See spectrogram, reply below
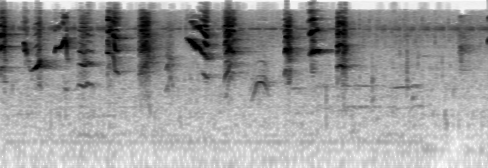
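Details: Wild starling singing a rapid string of high chirps, down-slurred whistles and scratchy notes for about four seconds, then trailing off into a faint, quieter passage.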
